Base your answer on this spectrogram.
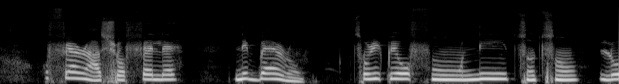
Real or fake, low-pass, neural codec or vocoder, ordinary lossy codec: real; 14.4 kHz; none; Opus, 64 kbps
